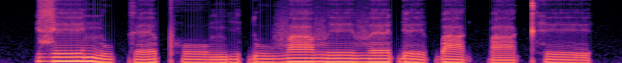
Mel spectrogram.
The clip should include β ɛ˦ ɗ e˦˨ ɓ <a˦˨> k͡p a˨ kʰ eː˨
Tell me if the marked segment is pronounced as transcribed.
yes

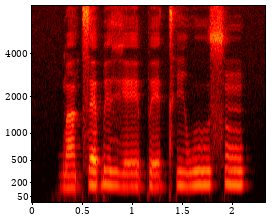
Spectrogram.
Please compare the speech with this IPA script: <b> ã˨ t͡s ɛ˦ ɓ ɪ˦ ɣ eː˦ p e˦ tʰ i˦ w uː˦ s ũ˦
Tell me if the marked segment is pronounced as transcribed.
no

